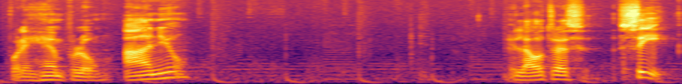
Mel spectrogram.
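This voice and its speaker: Guy doing a pronunciation lesson, regular pitch, says words over n over slow, bit of music in back. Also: animated, creaky, sharp tone. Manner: drills words by repeating them slowly. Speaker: English pronunciation teacher.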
